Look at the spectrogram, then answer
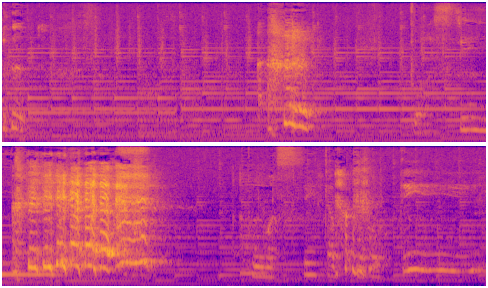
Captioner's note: giggling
